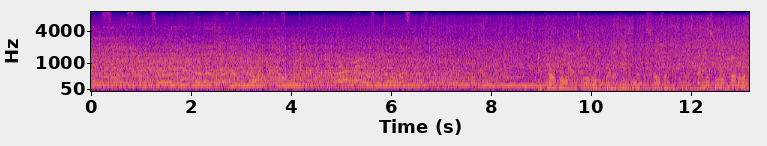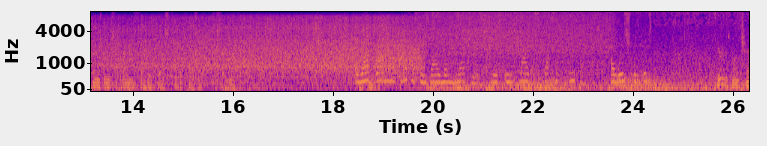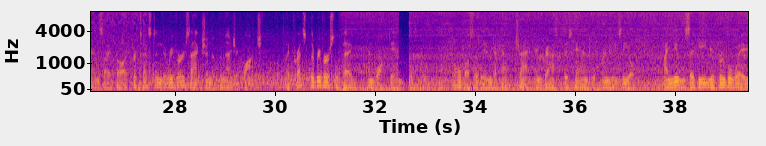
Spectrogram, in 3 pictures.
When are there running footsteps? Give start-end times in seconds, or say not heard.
not heard.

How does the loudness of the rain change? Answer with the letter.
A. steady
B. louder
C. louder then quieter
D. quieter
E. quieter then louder
C.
